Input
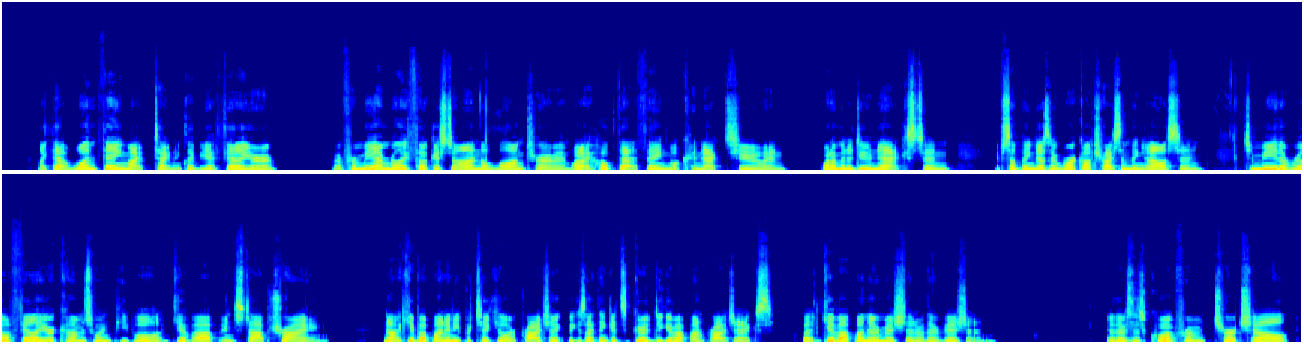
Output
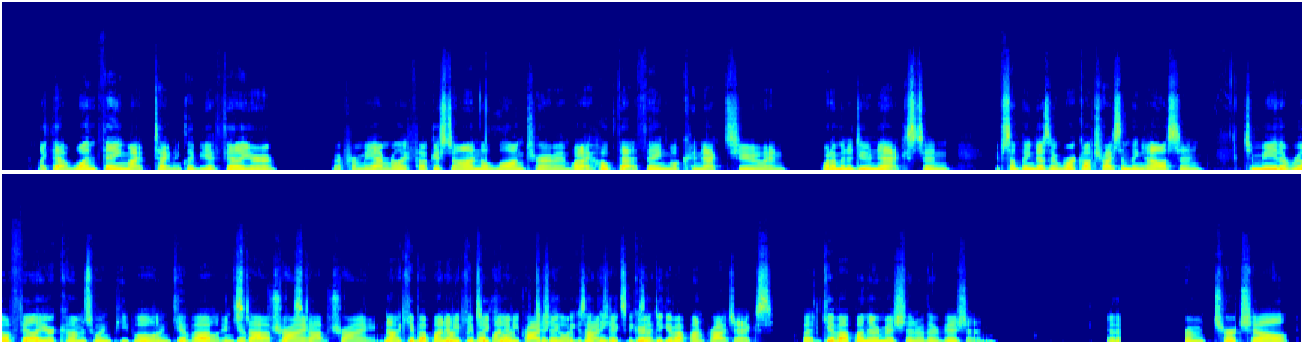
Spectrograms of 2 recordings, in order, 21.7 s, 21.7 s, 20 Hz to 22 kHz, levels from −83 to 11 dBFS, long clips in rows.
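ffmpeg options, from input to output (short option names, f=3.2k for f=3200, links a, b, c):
-filter_complex "[0:a]asettb=1/sr,asplit=3[a][b][c];[a]atrim=end=2.814[d];[b]atrim=start=2.81:end=3.59,asetpts=PTS-STARTPTS,afade=t=in:d=0.004:c=qsin,afade=t=out:st=0.776:d=0.004:c=qsin,acrossover=split=460 3300:gain=0.224 1 0.158[e][f][g];[e][f][g]amix=inputs=3:normalize=0[h];[c]atrim=start=3.586[i];[d][h]acrossfade=d=0.004:c1=hsin:c2=qsin[j];[j][i]acrossfade=d=0.004:c1=qsin:c2=hsin,asplit=3[k][l][m];[k]afade=t=out:st=12.07:d=0.02[n];[l]aecho=1:1:493:0.631,afade=t=in:st=12.07:d=0.02,afade=t=out:st=16.31:d=0.02[o];[m]afade=t=in:st=16.31:d=0.02[p];[n][o][p]amix=inputs=3:normalize=0,asplit=3[q][r][s];[q]atrim=end=20.14,asetpts=PTS-STARTPTS,afade=t=out:st=20.136:d=0.004:c=hsin[t];[r]atrim=start=20.14:end=20.69,asetpts=PTS-STARTPTS,volume=0[u];[s]atrim=start=20.69,asetpts=PTS-STARTPTS,afade=t=in:d=0.004:c=hsin[v];[t][u][v]concat=n=3:v=0:a=1"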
